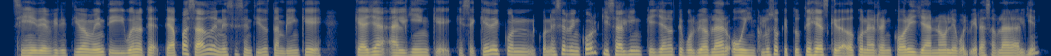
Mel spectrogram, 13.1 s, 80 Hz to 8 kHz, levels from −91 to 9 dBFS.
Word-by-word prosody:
Sí, 130 0 0
definitivamente. 140 +4 0
Y 125 -1 -3
bueno, 145 +2 +2
¿te 140 -1 -1
te 130 - 0
ha 135 - +4
pasado 200 +1 +3
en 170 - 0
ese 160 +3 -5
sentido 145 0 -4
también 130 -2 -3
que 145 -2 -1 0.4
que 145 - 0
haya 155 +5 +3
alguien 140 +1 -1
que - - -6
que 130 - -13
se - - -7
quede 205 +5 +2
con 165 -3 -2
con - - -2
ese 170 +5 0
rencor? 215 +8 0
¿Quizá 190 -6 0
alguien 180 +1 -1
que 150 -4 -4
ya 155 +1 +1
no 165 - -1
te 160 - -3
volvió 140 0 +1
a - - +5
hablar? 155 +4 +2
¿O 145 -2 +4
incluso 145 +7 -1
que 150 -5 -6
tú 145 - -5
te 160 - +1
hayas 160 0 +4
quedado 135 -1 +1
con 150 -3 +1
el 135 -1 0
rencor 140 +2 +1
y 155 -1 +3
ya 135 -2 +2
no 135 +1 +1
le 135 -1 +2
volvieras 135 +2 -3
a 135 - -3
hablar 135 0 +1
a - - +1
alguien? 270 - -3
145 Hz, 235 wpm, -23 LUFS, 135-165 Hz, 0.4 s, a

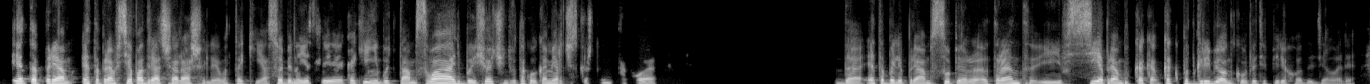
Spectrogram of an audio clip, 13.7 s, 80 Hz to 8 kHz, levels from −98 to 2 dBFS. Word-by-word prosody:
Это 200 -3 +7
прям 165 -4 +5
это 180 -1 0
прям 170 -2 +4
все 180 +2 +3
подряд 160 -4 +4
шарашили, 130 -4 -1
вот 120 +3 -9
такие, 130 -3 -8
особенно 145 -3 0
если 135 -2 -1
э 120 - -9
какие-нибудь 140 -2 -3
там 125 -2 -1
свадьбы, 180 -3 +5
еще 180 +7 0
что-нибудь, 135 -4 -9
вот 135 - -9
такое 140 -4 -4
коммерческое, 140 -4 -5
что-нибудь 120 -2 -13
такое. 120 -1 -6 1.8
Да, 130 -4 -3
это 165 0 -1
были 155 -2 0
прям 135 -3 -3
супертренд, 145 +5 -2
и 140 -1 -6
все 180 +7 +1
прям 145 -5 0
как, 160 +6 -3
э, 170 - -4
как 185 - -4
под 155 - -2
гребенку 155 -6 0
вот 125 - -13
эти 125 0 -8
переходы 125 -2 -11
делали. 115 +1 -19
140 Hz, 170 wpm, -21 LUFS, 130-165 Hz, 1.8 s, Это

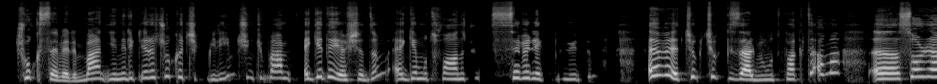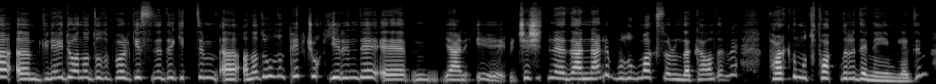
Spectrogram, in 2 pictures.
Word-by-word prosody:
Çok 310 +1 -1
severim. 180 -5 +1
Ben 265 +1 +4
yeniliklere 275 +6 -2
çok 370 +2 -6
açık 225 -9 -4
biriyim 250 - -8
çünkü 305 -5 -8
ben 300 -2 0
Ege'de 345 +9 +1
yaşadım. 225 - +1
Ege 240 +3 -2
mutfağını 255 -1 -1
çok 295 +3 -20
severek 295 -4 0
büyüdüm. 235 - -11 0.5
Evet, 415 - +6
çok 355 -2 -3
çok 355 -1 -4
güzel 235 -4 +6
bir 205 - -6
mutfaktı 220 +2 -3
ama, 265 +3 0 0.6
eee, 260 - +5
sonra, 355 +3 +4
emm, 250 -1 +2
Güneydoğu 305 +7 -2
Anadolu 310 -3 -4
Bölgesi'ne 305 0 -2
de 310 - -2
gittim. 310 +1 -7
Eee, - - +3 0.2
Anadolu'nun 360 +10 -2
pek 380 +3 -6
çok 380 -6 -5
yerinde, 315 0 0
eee, 225 0 +2
ımm, 225 0 -5
yani, 215 0 +1
iii, 205 -6 -6
çeşitli 300 +1 +3
nedenlerle 270 - +3
bulunmak 285 +3 -2
zorunda 230 -4 -1
kaldım 235 - -5
ve 440 - -8 0.3
farklı 270 +7 +2
mutfakları 285 -3 -1
deneyimledim. 175 - -1
275 Hz, 155 wpm, -24 LUFS, 235-315 Hz, 0.6 s, Evet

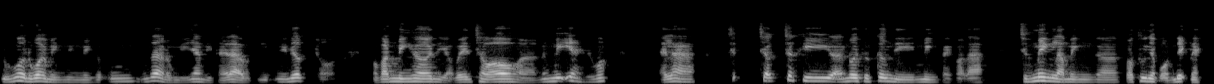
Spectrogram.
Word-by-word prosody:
Đúng 125 +7 -4
rồi, 170 - +5
đúng 140 0 +1
rồi. 145 -3 +5
Mình 110 -2 -7
mình 105 -1 -13
mình 105 -1 -10
cũng 140 +5 -9 0.2
rất 170 - +6
là 165 - +2
đồng 105 -1 -9
ý 100 - -14
nha. 130 - +1
Mình 105 -6 -11
thấy - - -3
là - - +4
những 110 0 -16
cái 125 0 -6
nước, 155 +2 +3 0.2
kiểu, - - -17 0.4
văn 125 +3 +1
minh 135 -1 +3
hơn, 135 -1 +4
kiểu, 105 - -7
bên 115 +2 -1
Châu 125 -1 0
Âu 125 +1 +8
hoặc 100 - -5
là 95 -1 -9
nước 130 - -7
Mỹ 150 +2 +2
này, 160 -5 -2
đúng 115 +2 -15
không? 155 +1 -3 0.5
Thế - - -1
là - - +1 0.3
trước 325 - -12 0.2
trước - - +2
trước 200 - +1
khi, 155 -2 +3
ờ, 125 - +2
nuôi 150 +2 +5
thú 140 - -1
cưng 150 -3 +2
thì 110 -3 -2
mình 115 -1 -5
phải, - - -10
gọi - - -11
là, 100 +1 -4 0.4
chứng 135 +3 -3
minh 165 -4 +6
là 130 - +4
mình, 115 -1 -4
ờ, 110 -1 -6
có 110 - -3
thu 155 - +5
nhập 140 -3 +3
ổn 100 0 -4
định - - +5
này, - - -1
125 Hz, 295 wpm, -25 LUFS, 110-145 Hz, 0.5 s, Âu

